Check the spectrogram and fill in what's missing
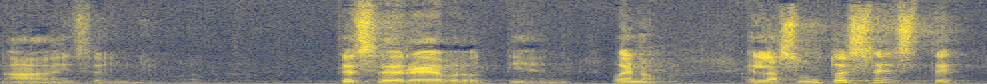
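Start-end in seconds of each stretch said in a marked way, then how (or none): none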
